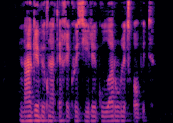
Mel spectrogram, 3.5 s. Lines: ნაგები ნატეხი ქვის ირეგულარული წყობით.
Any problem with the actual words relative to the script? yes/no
no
